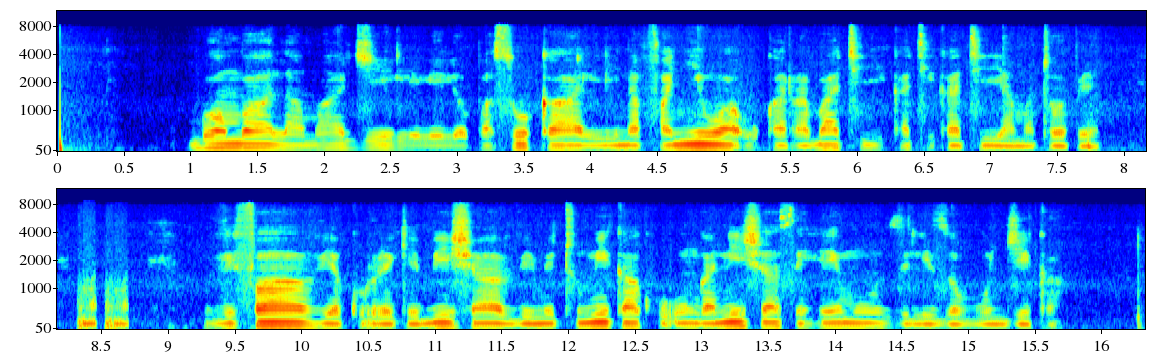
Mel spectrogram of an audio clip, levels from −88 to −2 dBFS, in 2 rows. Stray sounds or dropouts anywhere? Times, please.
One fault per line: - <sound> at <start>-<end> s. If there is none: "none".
- laugh at 8.3-8.7 s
